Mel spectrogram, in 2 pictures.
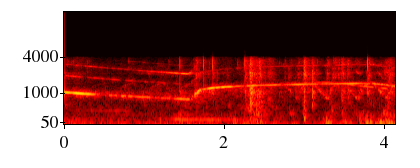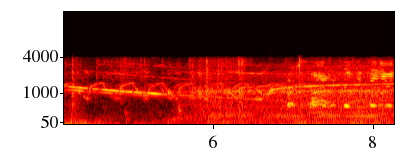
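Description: Police siren on wail, its pitch slowly falling, jumping back up and falling again in long sweeps, with a second faster-cycling siren sweeping over it for a couple of seconds in the middle.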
